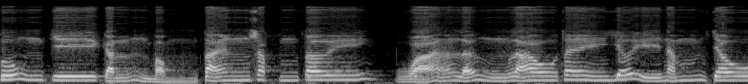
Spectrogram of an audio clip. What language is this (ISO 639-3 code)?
vie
